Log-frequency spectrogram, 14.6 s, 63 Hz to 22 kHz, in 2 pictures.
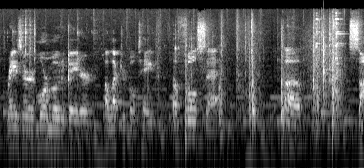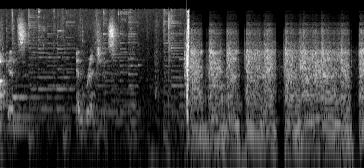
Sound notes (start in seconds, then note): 6.0 clanking; 10.6 energetic rock music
